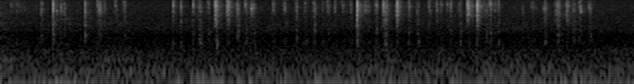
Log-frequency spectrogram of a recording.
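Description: Rapid typing of code on a computer keyboard, a steady patter of close key clicks with a few sharper strokes, heard alone against a low background hum.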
